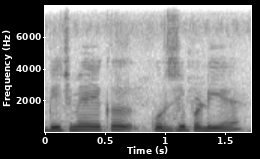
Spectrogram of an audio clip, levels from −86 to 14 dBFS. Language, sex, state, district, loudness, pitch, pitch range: Hindi, male, Uttar Pradesh, Shamli, -14 LUFS, 185 Hz, 165-190 Hz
